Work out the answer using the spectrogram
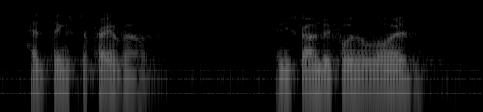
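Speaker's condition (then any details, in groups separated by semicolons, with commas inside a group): Parkinson's disease; Parkinson's attacks muscles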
